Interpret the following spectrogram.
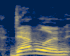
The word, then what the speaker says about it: Devlin: Devlin is how the school pronounces it, but maybe there's another right answer.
